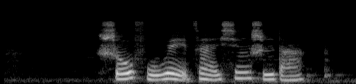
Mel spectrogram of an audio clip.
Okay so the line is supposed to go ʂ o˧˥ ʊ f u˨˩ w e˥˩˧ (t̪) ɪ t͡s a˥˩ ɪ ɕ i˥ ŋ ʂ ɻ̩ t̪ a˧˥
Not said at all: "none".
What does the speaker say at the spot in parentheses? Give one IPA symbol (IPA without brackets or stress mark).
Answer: none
